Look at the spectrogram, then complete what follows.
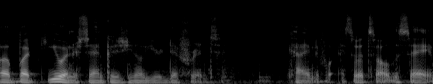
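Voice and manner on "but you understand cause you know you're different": usual speaking voice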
